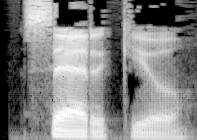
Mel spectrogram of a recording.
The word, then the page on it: Serchio: [ S$ rk L o ]; Tosc.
